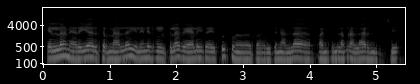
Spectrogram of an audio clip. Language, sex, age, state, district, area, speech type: Tamil, female, 45-60, Tamil Nadu, Erode, rural, spontaneous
